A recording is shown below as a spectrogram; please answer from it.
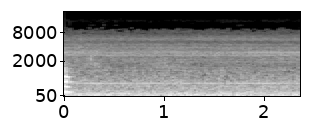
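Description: Steady background hiss and hum with a faint steady whine, and no distinct event.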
